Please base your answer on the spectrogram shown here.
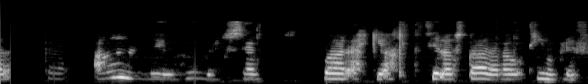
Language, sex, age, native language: Icelandic, female, 18-19, Icelandic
